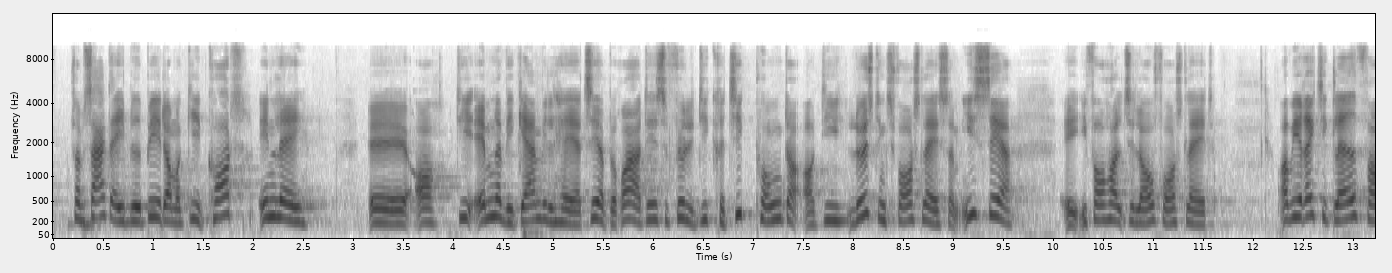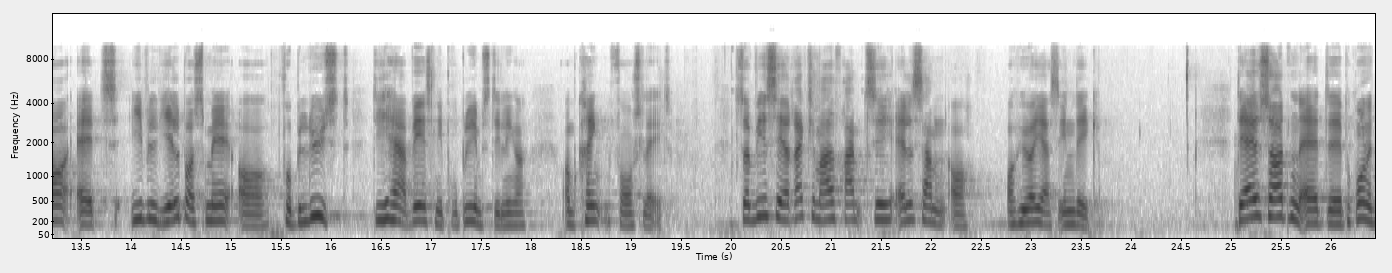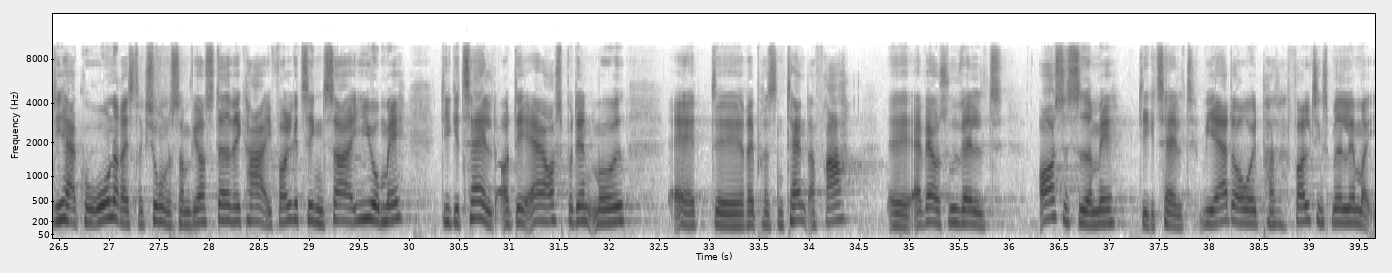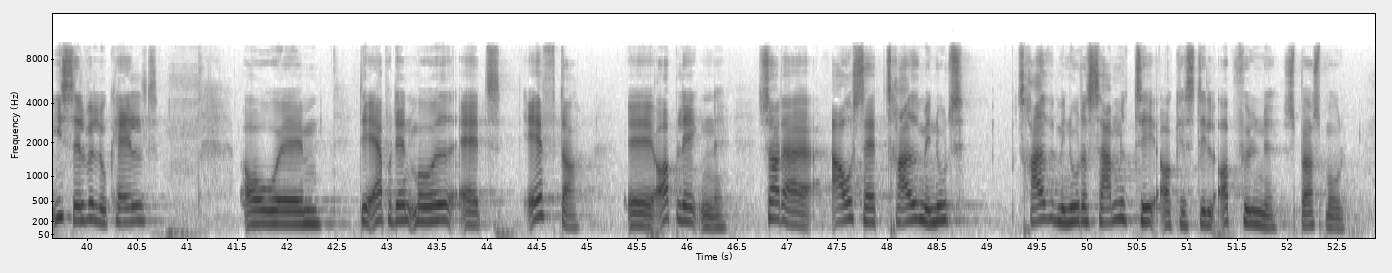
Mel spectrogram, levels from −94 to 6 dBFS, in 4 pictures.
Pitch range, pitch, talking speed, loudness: 175-225 Hz, 200 Hz, 165 wpm, -25 LUFS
